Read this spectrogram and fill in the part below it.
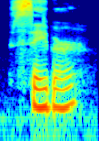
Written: saber

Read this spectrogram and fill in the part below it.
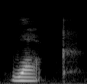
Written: walk

